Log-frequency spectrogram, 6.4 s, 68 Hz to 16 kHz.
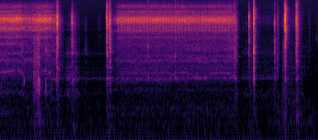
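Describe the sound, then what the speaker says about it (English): A Sony SuperBeta SL-HF900 VCR, just repaired after a spring fault, draws in a Beta tape with a steady whirring motor hum broken by sharp mechanical clunks and clicks, close and fairly quiet. "And now, will it take the tape in properly?"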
